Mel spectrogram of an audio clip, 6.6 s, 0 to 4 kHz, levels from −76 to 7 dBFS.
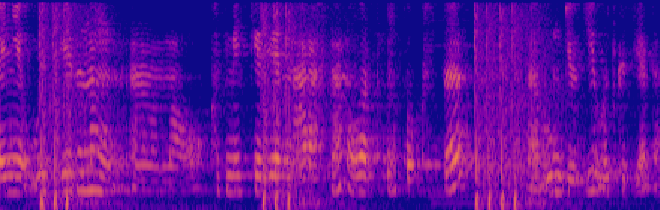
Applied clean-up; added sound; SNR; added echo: none; Gunshot, gunfire; 8 dB; reverberation time 2.1 s.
